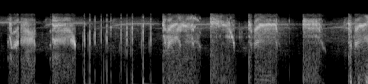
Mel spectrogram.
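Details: Swiftlet calls in dense bursts of high, buzzy chirps and twitters, broken by short gaps and a few sharp clicks, with a thin sustained whine running through.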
